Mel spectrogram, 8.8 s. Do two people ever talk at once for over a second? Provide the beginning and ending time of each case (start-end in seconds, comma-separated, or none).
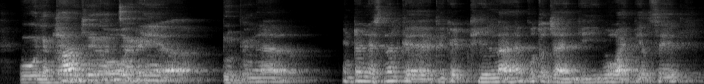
0.7-2.0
